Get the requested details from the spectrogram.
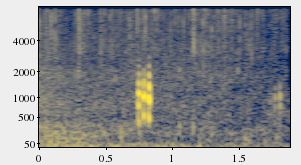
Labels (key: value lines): label: biophony, damselfish
recorder: SoundTrap 500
